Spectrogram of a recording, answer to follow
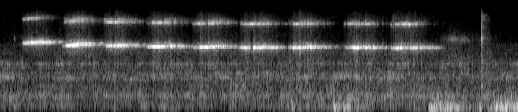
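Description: A run of about nine short, high-pitched beeps or chirps, roughly two a second, their pitch easing slightly downward and stopping shortly before the end.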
